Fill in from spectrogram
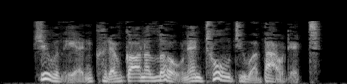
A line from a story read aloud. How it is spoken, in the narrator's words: she grunted as she lowered herself onto a bench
